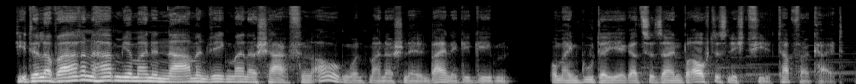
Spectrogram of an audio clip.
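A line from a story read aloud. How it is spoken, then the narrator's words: Plain answer. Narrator (German): antwortete Wildtöter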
